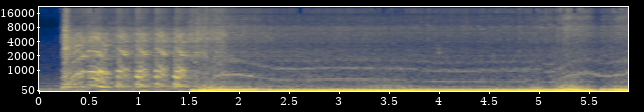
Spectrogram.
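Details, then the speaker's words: Porsche 944 after replacing the entire exhaust system, which had been damaged and pasted together: cranks, catches at once, settles into a deep even idle with no puffing or ticking; exhaust sounds sealed. "Well, it actually sounds like a real car now. And I don't think there's any leaks or anything. So I'm going to call that a win."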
